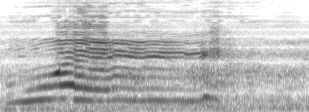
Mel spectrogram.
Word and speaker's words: WHEYYY: Say it properly at least if you're gonna. WHEYYY! There you go. That's the only way, true way to say it.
